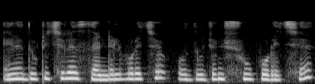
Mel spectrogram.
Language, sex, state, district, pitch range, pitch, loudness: Bengali, female, West Bengal, Cooch Behar, 230-270 Hz, 245 Hz, -14 LUFS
